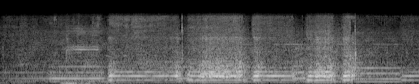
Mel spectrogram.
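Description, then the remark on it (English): An open-source RepRap 3D printer runs, its stepper motors whining in shifting tones with mechanical whirring and clicks. Steady and moderately loud for the whole stretch, with no voices. “He's the inventor of an open-source 3D printer called RepRap, an example of technology that could transform manufacturing industry into cottage industry.”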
